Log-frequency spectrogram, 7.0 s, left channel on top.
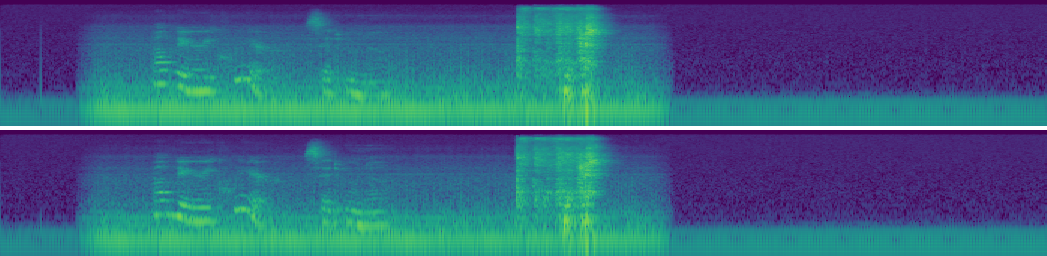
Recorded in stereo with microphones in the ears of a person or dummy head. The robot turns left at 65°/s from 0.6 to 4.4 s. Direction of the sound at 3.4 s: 140° right.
